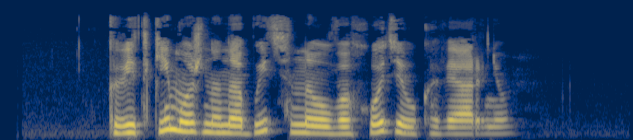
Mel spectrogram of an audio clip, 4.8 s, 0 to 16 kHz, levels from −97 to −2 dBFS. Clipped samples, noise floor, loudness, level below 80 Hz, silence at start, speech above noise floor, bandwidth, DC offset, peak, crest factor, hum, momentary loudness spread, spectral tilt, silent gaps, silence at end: under 0.1%; -78 dBFS; -20 LUFS; -74 dBFS; 0.8 s; 58 dB; 10.5 kHz; under 0.1%; -4 dBFS; 18 dB; none; 11 LU; -5.5 dB/octave; none; 0.95 s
